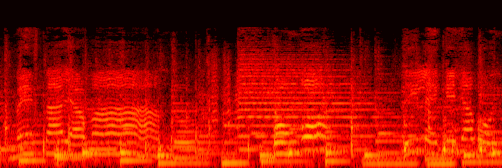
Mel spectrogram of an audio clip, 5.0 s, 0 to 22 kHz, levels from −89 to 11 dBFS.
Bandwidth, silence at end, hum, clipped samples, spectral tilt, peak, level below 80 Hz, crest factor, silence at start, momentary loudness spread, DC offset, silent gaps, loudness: 12.5 kHz; 0 s; none; under 0.1%; -5.5 dB/octave; -14 dBFS; -46 dBFS; 18 dB; 0 s; 7 LU; under 0.1%; none; -31 LUFS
